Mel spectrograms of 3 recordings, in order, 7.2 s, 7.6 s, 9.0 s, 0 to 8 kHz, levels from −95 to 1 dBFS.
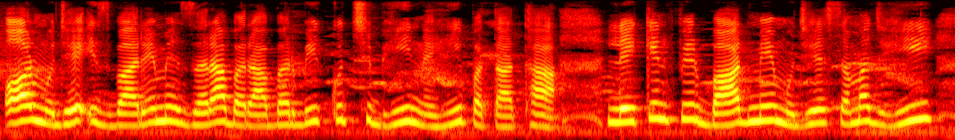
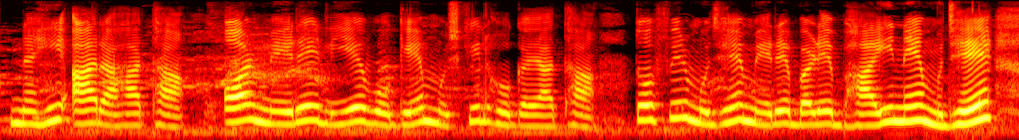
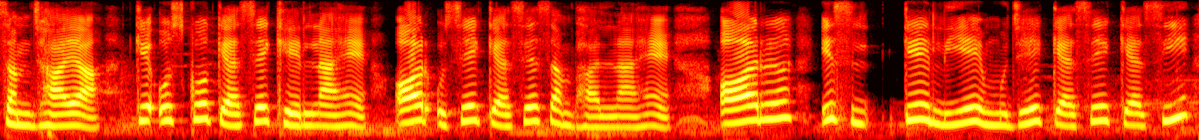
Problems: none marked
